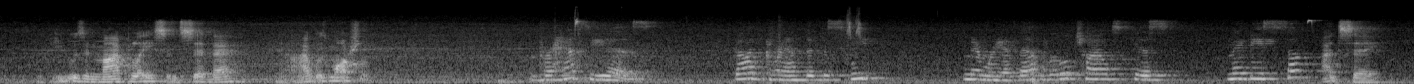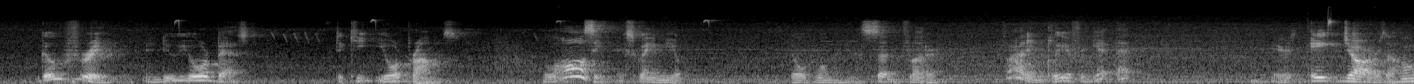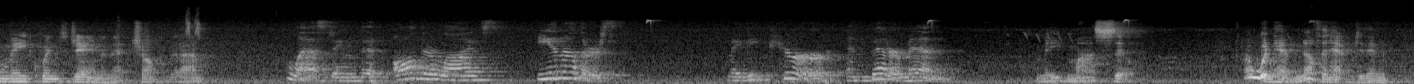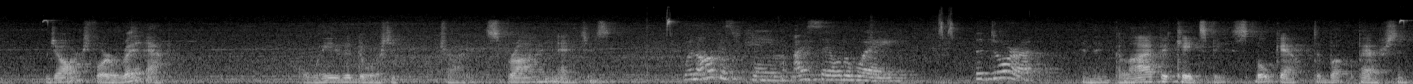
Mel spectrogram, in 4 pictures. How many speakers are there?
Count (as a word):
two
